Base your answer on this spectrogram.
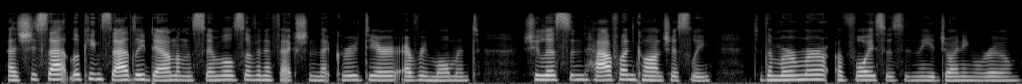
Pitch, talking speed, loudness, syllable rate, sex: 200 Hz, 175 wpm, -20 LUFS, 5.2 syllables/s, female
